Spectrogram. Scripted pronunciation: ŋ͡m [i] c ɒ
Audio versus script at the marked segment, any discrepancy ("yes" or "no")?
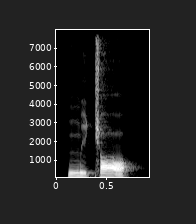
no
